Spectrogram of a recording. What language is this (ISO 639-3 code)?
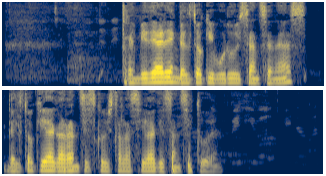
eus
